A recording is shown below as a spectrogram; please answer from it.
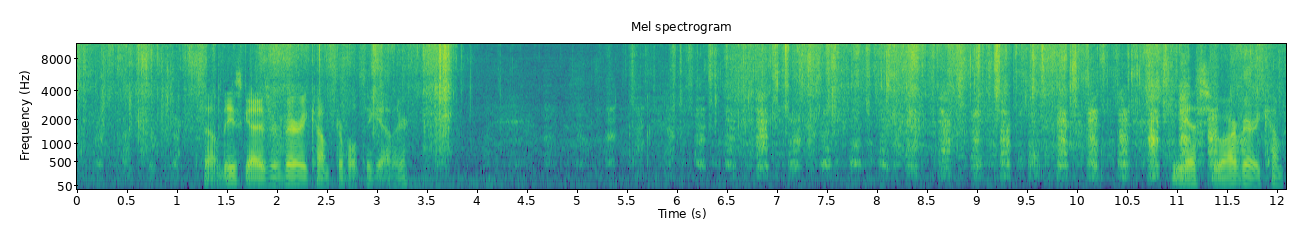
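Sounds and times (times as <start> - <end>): dog panting: 0.0 - 1.2, 4.6 - 12.0.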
